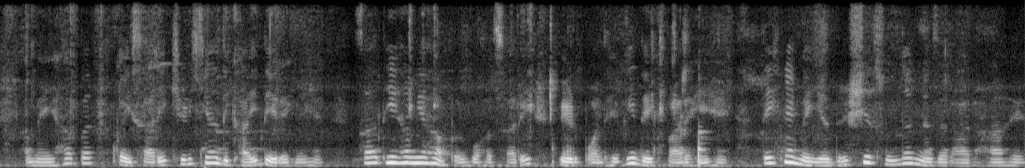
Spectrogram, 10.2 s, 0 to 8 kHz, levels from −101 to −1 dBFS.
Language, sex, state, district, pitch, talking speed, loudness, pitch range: Hindi, female, Bihar, Kishanganj, 155 Hz, 185 wpm, -21 LUFS, 145-225 Hz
